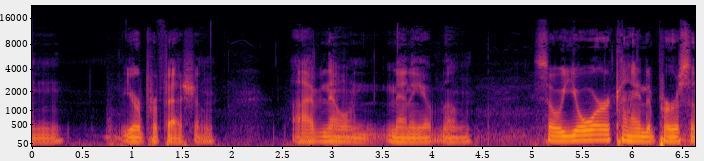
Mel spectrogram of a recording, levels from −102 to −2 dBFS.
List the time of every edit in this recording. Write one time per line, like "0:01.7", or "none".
0:05.0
